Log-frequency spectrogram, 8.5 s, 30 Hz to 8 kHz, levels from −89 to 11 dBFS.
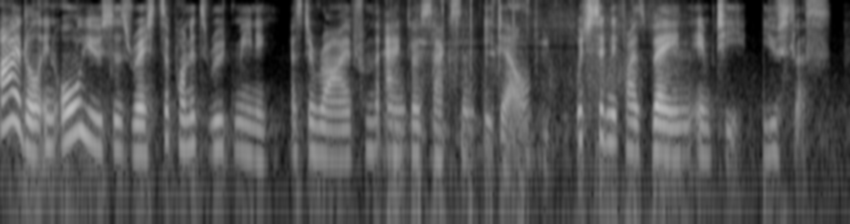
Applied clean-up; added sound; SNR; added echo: neural separator model SepFormer DNS4.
